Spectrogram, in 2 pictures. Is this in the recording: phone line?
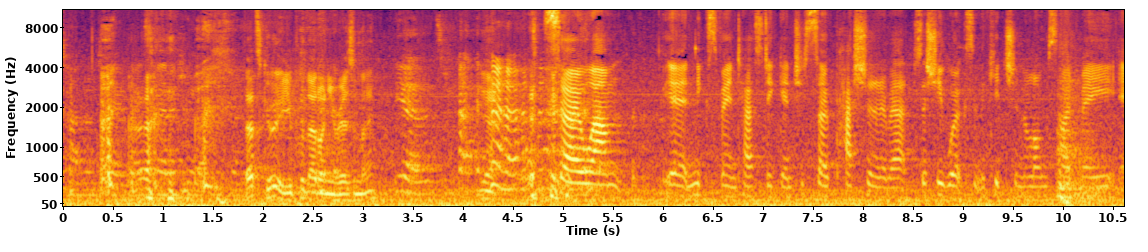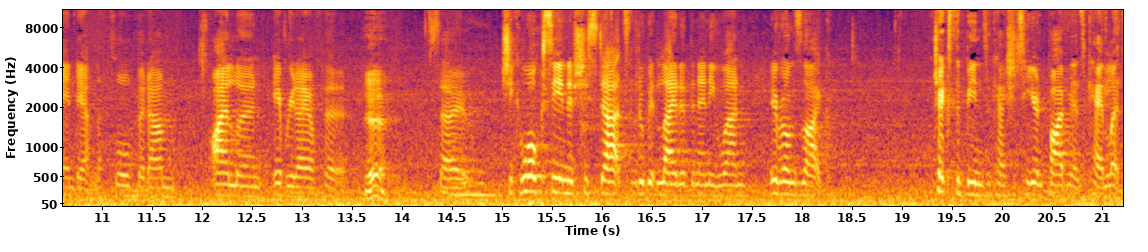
no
